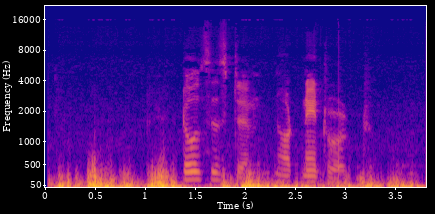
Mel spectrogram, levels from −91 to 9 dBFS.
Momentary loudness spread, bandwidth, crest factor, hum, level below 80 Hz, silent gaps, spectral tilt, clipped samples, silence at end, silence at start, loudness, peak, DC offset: 11 LU; 7 kHz; 14 dB; none; -20 dBFS; none; -7 dB/octave; under 0.1%; 0 s; 0.05 s; -25 LUFS; -2 dBFS; under 0.1%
